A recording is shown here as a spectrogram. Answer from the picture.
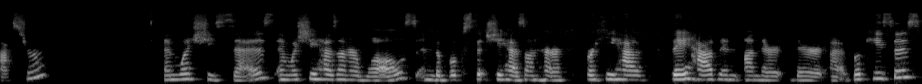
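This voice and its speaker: A woman speaks at a fairly slow pace. Her pitch is fairly high, with ordinary pitch variation. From California, near Santa Barbara, born abroad. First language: Spanish. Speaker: school district diversity director. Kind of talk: radio interview. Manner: repetitive, halting.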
